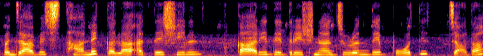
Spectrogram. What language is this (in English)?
Punjabi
